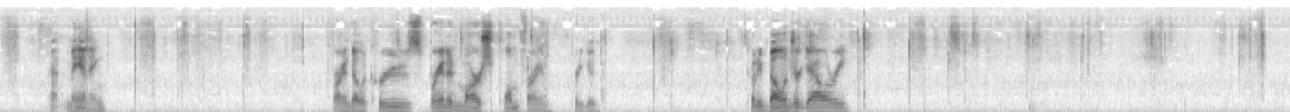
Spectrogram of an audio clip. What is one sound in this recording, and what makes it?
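Cards rustle and slide against each other.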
